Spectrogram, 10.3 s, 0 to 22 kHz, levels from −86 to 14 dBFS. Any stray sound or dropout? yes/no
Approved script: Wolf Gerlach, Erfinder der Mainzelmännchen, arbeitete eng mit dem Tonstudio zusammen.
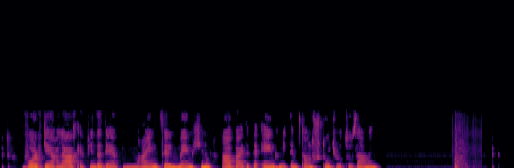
yes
